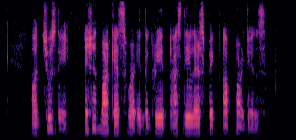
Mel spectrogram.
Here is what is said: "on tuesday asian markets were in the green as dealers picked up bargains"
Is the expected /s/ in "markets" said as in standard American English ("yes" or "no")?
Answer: yes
